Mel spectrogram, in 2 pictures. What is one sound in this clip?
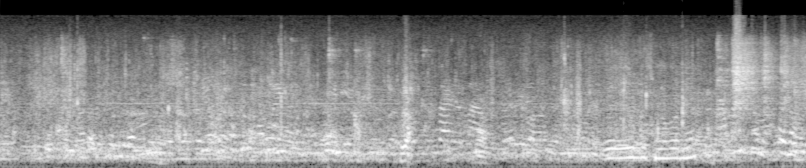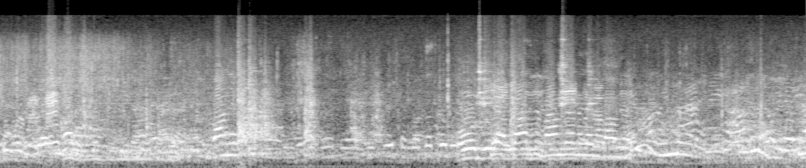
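A crowd of men and women talk and murmur all around outdoors.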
